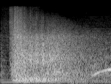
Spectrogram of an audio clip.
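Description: One loud, close gunshot fired at a shooting session cracks sharply and rolls into a long, booming echo that fades over about a second.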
